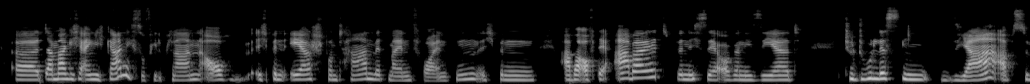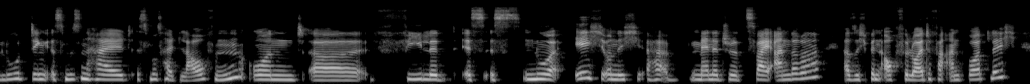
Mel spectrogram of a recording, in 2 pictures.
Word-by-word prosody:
Äh, 215 -1 +2
da 235 - +3
mag 250 +1 +3
ich 240 - -2
eigentlich 225 -2 +1
gar 250 - +3
nicht 415 - -3
so 200 - -12
viel - - -15
planen. 205 +3 -4
Auch 220 -1 -2
w 225 +3 -18
ich 230 0 -7
bin 240 -3 -3
eher 225 +1 +3
spontan 220 +2 -5
mit 225 0 -7
meinen 190 0 -4
Freunden. 195 +7 -6
Ich 215 -1 -12
bin 205 -2 -6 0.2
aber 220 +1 +2
auf 220 - -1
der - - -4
Arbeit 305 +5 +3
bin 225 0 -2
ich 235 +2 -4
sehr 215 -2 -3
organisiert. 210 0 -2 0.5
To-do-Listen? 255 -2 +1
Ja, 200 0 +4
absolut! 245 +3 -4
Ding 240 -1 +2
es 235 - -4
müssen 235 +1 +1
halt 220 -1 +3
es 230 - -9
muss 240 -1 -4
halt 205 - -3
laufen 220 - 0
und, 220 -1 0
äh, 195 -1 +2 0.4
viele 235 -2 +3
d 215 - -19
es 220 0 +1
ist 220 -2 -2
nur 240 -1 +4
ich 280 0 +4
und 230 -1 +2
ich 225 +1 -2
ha 230 0 -2 0.2
manage 220 -1 +1
2 215 -1 +6
andere, 250 +10 +1 0.2
also 215 0 -2
ich 215 0 -4
bin 235 -1 0
auch 210 -2 +1
für 230 - -1
Leute 205 +3 +4
verantwortlich 235 - -1
225 Hz, 180 wpm, -24 LUFS, 210-240 Hz, 0.5 s, 2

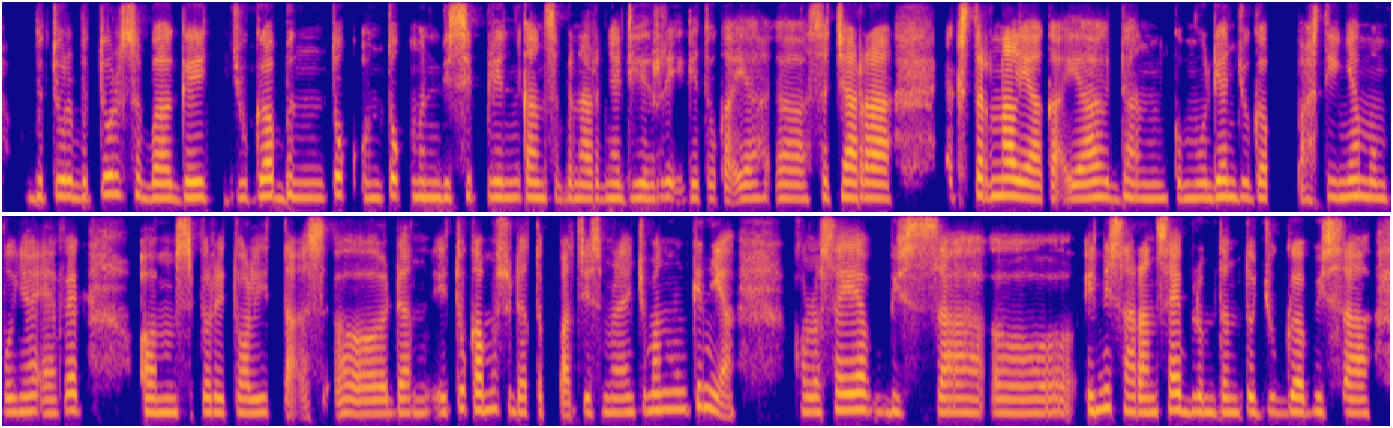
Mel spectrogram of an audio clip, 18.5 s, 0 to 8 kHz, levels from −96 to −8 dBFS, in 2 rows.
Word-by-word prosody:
betul-betul 230 +3 -2
sebagai 215 -4 +2
juga 215 +6 0
bentuk 215 +2 -4
untuk 210 +2 -5
mendisiplinkan 220 0 +2
sebenarnya 205 0 -2
diri 205 -1 -2
gitu 200 +2 -8
Kak 185 - -4
ya, 200 +1 -5
eee, 200 -1 -3
secara 215 -2 +5 0.4
eksternal 240 -1 +6
ya 210 -3 +5
Kak - - -3
ya 205 +2 +1
dan 200 0 -6
kemudian 210 +2 -1
juga 215 -1 -3 0.2
pastinya 230 +1 -1
mempunyai 210 0 -4
efek, 225 +4 -2 0.4
mmm, 200 0 +1
spiritualitas, 205 -1 0
eee, 190 0 -2
dan 200 0 -1
itu 235 +6 -4
kamu 235 0 +2
sudah 215 -3 -2
tepat 200 -5 -5
sih - - +1
sebenarnya 205 0 -5
cuman 235 +1 -2
mungkin 250 +3 -2
ya, - - 0 0.4
kalau 210 -1 -5
saya 235 +2 +4
bisa, 205 -1 +3
eee, 195 0 -5 0.2
ini 255 +4 0
saran 210 -3 +2
saya 235 +2 +5
belum 210 0 -4
tentu 205 0 -3
juga 210 0 -1
bisa 205 -2 +3
210 Hz, 150 wpm, -25 LUFS, 200-220 Hz, 0.4 s, eksternal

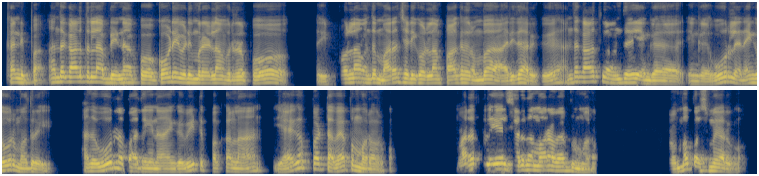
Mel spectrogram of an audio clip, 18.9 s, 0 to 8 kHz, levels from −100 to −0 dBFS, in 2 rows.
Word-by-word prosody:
கண்டிப்பா. 140 -2 0 0.2
அந்த 160 +3 +2
காலத்துலாம் 170 -1 +3
அப்டின்னா, 135 0 +2
இப்போ 135 -1 +1 0.2
கோடை 160 +2 +2
விடுமுறைெல்லாம் 130 -2 +2
விடுறப்போ 115 +2 0 0.8
இப்போலாம் 140 +11 -1
வந்து 140 +2 0
மரம் 145 +7 0
செடிகோள்லாம் 130 -2 +2
பாக்கர்து 125 +3 +1
ரொம்ப 115 +3 +2 0.2
அரிதா 120 +8 +2
இருக்கு. 95 - -2 0.2
அந்த 135 +6 -3
காலத்துல 170 -2 0
வந்து 135 +2 +1 0.2
எங்க 110 -1 +2 0.4
எங்க, 95 -1 -3 0.2
ஊர்ல 160 -4 +1
எங்க 140 +2 +2
ஊர் 170 -1 0
மதுரை, 105 -1 0 0.5
அந்த 130 +2 +1
ஊர்ல 215 0 +3
பாத்தீங்கன்னா, 110 -3 0
எங்க 105 +1 0
வீட்டுக்கு 180 - -2
பக்கம்லாம் 110 -2 -3 0.4
ஏகப்பட்ட 205 -3 -1
வேப்ப 150 +1 0
மரம் 100 -3 -2
இருக்கும். - - -15 0.8
மரத்திலேயே 185 +1 +1
சிறந்த 165 +1 0
மரம் 155 -1 +2
வேப்ப 135 -5 0
மரம். 95 - -8 0.9
ரொம்ப 140 - 0
பசுமையா 135 -2 +1
இருக்கும். - - -7
135 Hz, 135 wpm, -20 LUFS, 120-160 Hz, 0.9 s, காலத்துலாம்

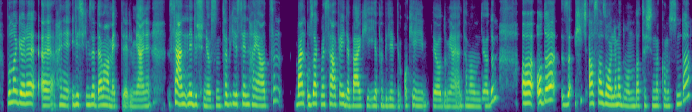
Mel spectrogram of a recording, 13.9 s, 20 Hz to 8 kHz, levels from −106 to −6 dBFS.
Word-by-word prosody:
buna 290 +3 +2
göre, 255 -3 +4
eee, 205 0 +1
hani, 220 -2 -3
ilişkimize 230 0 -2
devam 210 -1 +2
ettirelim, 175 0 -6
yani. 180 +1 -1 0.4
Sen 240 -1 +6
ne 255 -2 +4
düşünüyorsun? 200 -3 -2
Tabii 240 +3 -3
ki 250 - -2
de - - +2
senin 245 -1 -1
hayatın, 220 +8 -3 0.3
ben 255 +2 +6
uzak 250 +2 +1
mesafeyi 235 0 0
de 200 -1 -1
belki 195 +1 +1
yapabilirdim, 195 -1 -7
okay'im" 200 0 -8
diyordum, 180 -1 -3
yani, 180 +1 -6
tamamım 190 -2 -7
diyordum. 190 - -2 0.5
Aaa, 270 -1 +7
o 290 +2 +4
da 350 +2 +6
za 225 +2 +1
hiç 340 +7 -8
asla 265 +2 +3
zorlamadım 225 -3 +1
onu 190 0 -6
da 195 0 -3
taşınma 200 0 -5
konusunda. 205 - -3
220 Hz, 165 wpm, -22 LUFS, 195-245 Hz, 0.5 s, Aaa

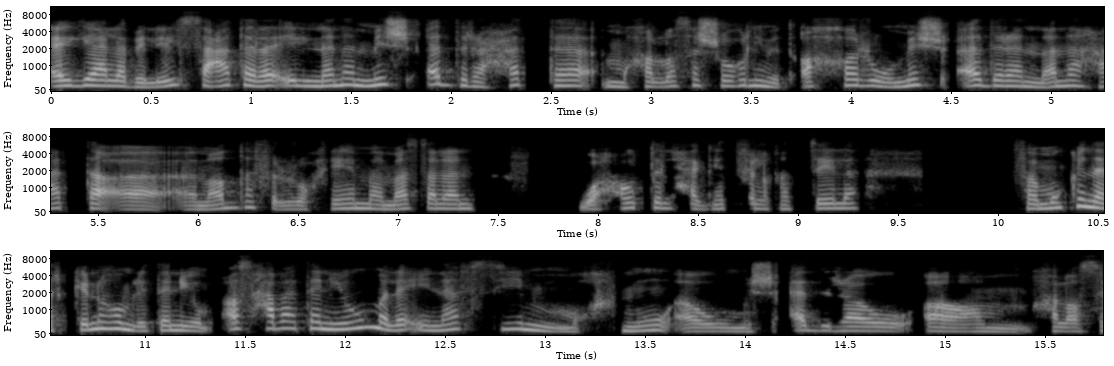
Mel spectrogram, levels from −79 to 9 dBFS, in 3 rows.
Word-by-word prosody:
آجي 210 +3 +6
على 210 -2 +5
بالليل، 180 +5 0
ساعات 240 -1 +3
ألاقي 210 0 +5
إن 200 0 +2
أنا 230 +4 +3
مش 240 +4 +5
قادرة 240 -7 -1
حتى 215 +1 -1
مخلصة 185 +4 -4
شغلي 215 0 +1
متأخر، 205 +6 -1
ومش 205 +7 +2
قادرة 215 -3 +2
إن 175 -4 -1
أنا 210 +3 +1
حتى 195 -1 0
أ 150 -3 +1
أنضّف 195 +10 -3
الرخامة 175 +5 -3
مثلًا 180 +2 -1 0.5
وأحط 200 +1 -2
الحاجات 175 -4 -5
في - - -12
الغسالة، 185 +4 -4 0.8
فممكن 210 +8 +2
أركنهم 220 +4 +3
لتاني 190 +3 0
يوم، 165 -3 -3
أصحى 255 +1 +2
بقى 270 0 -1
تاني 255 -4 +2
يوم، 280 +4 +3
ألاقي 200 -4 0
نفْسي 235 +3 -4
مخنوقة 165 -1 -3
ومش 145 -1 -3
قادرة 175 -2 0
وآمم 145 -4 -1
خلاص 150 -2 -4
195 Hz, 155 wpm, -25 LUFS, 170-220 Hz, 0.8 s, آجي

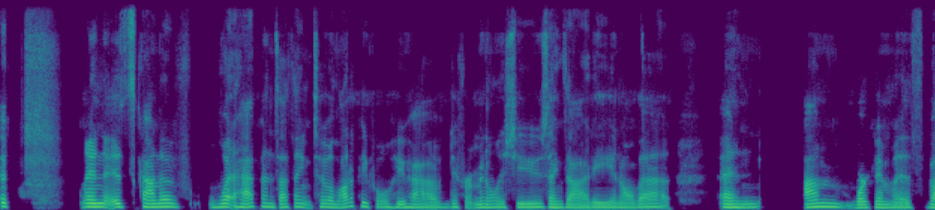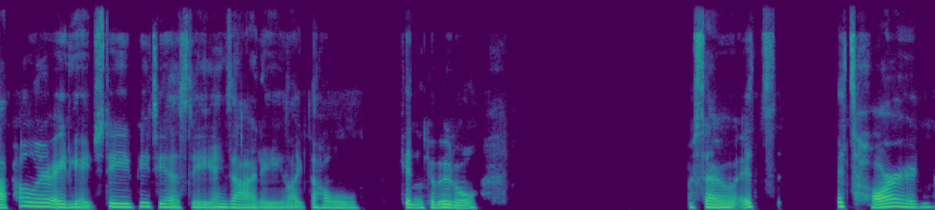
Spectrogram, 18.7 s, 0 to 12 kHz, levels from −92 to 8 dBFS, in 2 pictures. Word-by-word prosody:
then 220 -2 +3 0.8
and 200 -1 +6
it's 190 +2 0
kind 195 -1 +4
of 200 -2 +2 0.2
what 190 +1 +2
happens, 200 0 +1
I 180 - +3
think, 200 -1 -4
to 195 -2 -1
a - - +2
lotta 185 +6 0
people 190 -5 -3
who 175 -1 -1
have 180 -1 -1
different 185 -2 -5
mental 180 0 0
issues 185 +1 -1
anxiety, 90 - 0
and 90 - -1
all 90 -1 -1
that, 100 0 -1 0.5
and 180 0 +1 0.5
I'm 200 -1 +2
working 170 0 +1
with 165 +1 -2
bipolar, 220 +7 +1
ADHD, 185 +2 0
PTSD, 190 -5 -1
anxiety, 85 - -1
like, - - -4
the 175 - 0
whole 160 -2 -2 0.4
kit 185 -3 +2
and 165 +1 -3
caboodle. 165 -1 +1 2.1
So - - +2
it's - - -2 0.6
it's 225 - +3
hard. 185 +1 +3
180 Hz, 130 wpm, -25 LUFS, 170-195 Hz, 2.1 s, and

